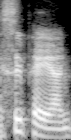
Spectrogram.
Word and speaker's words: Supan: It's actually Supan, but Supan, you can say it however you want.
